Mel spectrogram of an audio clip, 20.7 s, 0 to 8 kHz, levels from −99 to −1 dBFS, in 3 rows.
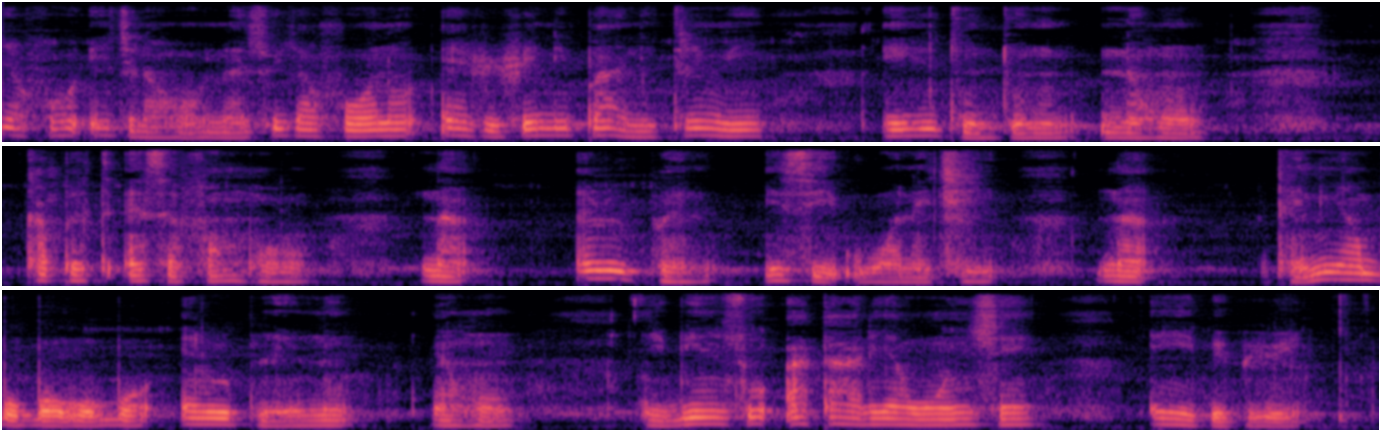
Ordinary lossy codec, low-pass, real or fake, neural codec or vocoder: MP3, 48 kbps; 7.2 kHz; real; none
